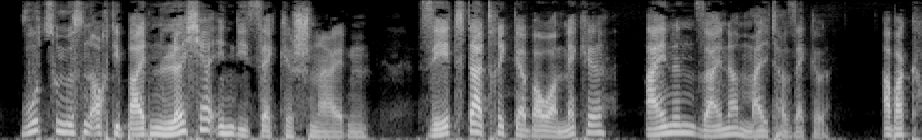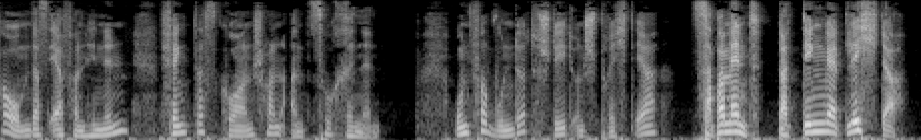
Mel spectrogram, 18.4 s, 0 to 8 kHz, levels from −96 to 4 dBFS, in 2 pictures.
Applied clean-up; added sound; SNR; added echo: neural mask model Resemble Enhance denoiser.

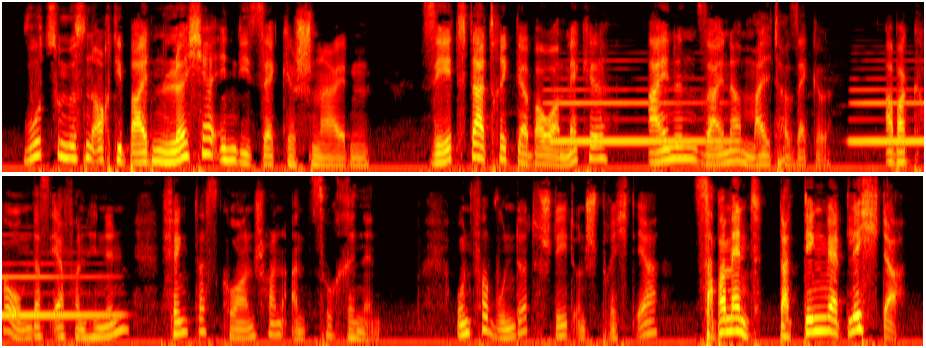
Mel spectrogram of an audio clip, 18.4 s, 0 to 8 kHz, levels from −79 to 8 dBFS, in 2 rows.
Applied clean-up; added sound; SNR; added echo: none; Wind instrument, woodwind instrument; 4 dB; none.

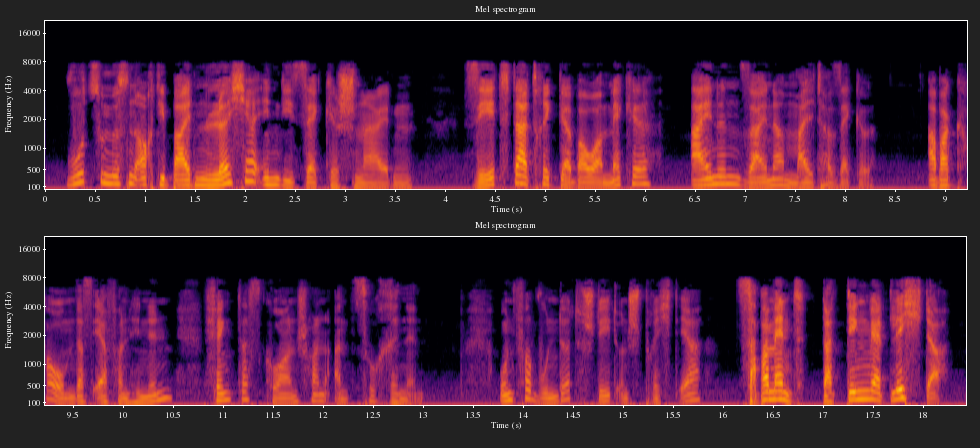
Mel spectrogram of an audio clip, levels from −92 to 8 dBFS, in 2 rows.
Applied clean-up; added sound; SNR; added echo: none; none; none; none.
